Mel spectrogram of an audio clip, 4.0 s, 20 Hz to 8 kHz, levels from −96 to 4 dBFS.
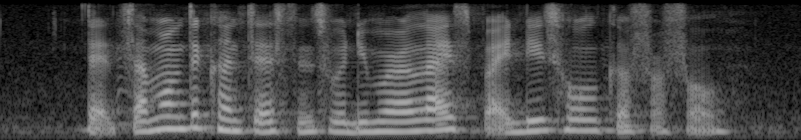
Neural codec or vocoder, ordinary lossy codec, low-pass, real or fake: none; none; 7.2 kHz; real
